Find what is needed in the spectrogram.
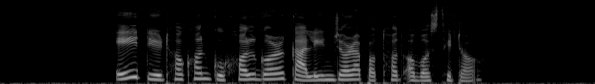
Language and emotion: Assamese, neutral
